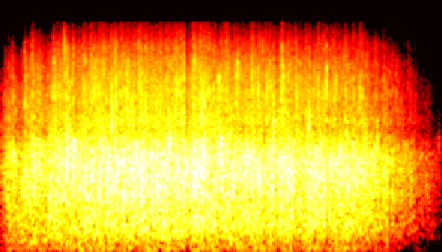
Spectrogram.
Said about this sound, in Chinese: 通过这两个活动，上个礼拜学校的用电量少了一半以上，用水量都减少了。大家掌声鼓励。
